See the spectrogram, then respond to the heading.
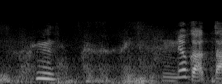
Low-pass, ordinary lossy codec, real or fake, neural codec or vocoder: none; none; fake; codec, 16 kHz, 1 kbps, X-Codec, HuBERT features, trained on LibriSpeech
